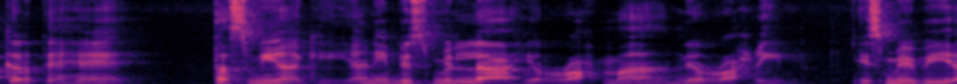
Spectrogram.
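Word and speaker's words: بسم الله: غلطی نہیں ہے تو کوئی بات نہیں ہے، بسم اللہ، یہاں اللہ کا نام جو ہے وہ باریک پڑھا جائے گا، بسم اللہ نہیں پڑھا جائے گا بلکہ بسم اللہ، بسم اللہ الرحمہ، ہر ہر کی جگہ کچھ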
